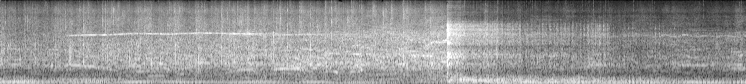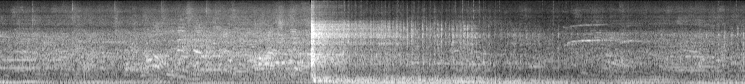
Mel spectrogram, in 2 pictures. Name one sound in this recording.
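Loud live music with a heavy pounding bass plays through big speakers.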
